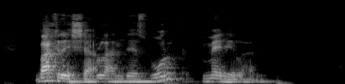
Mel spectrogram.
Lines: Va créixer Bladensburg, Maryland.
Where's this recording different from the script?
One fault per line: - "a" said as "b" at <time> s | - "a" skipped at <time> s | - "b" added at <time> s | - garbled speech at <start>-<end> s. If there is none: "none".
none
